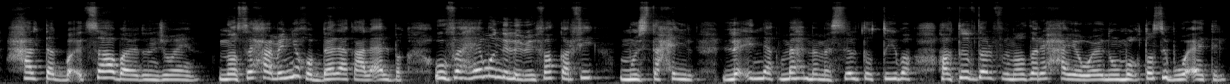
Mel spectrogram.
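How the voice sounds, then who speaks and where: A woman's voice: on the high side, a little fast, darkish tone, lightly acted. A woman with an Egyptian accent voicing a cold, sarcastic young wife in a storybook reading, mocking and scornful. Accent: Egyptian Arabic.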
